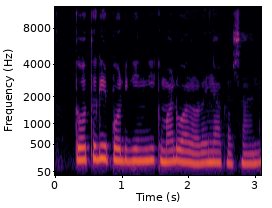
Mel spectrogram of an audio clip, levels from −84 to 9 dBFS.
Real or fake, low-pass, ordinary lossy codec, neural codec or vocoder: real; none; none; none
